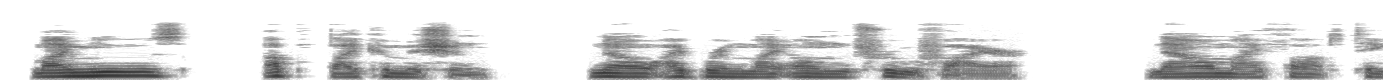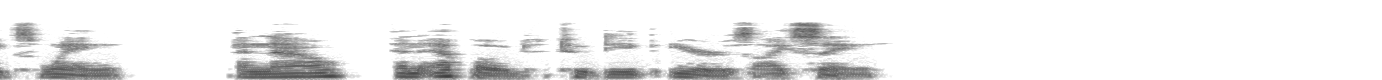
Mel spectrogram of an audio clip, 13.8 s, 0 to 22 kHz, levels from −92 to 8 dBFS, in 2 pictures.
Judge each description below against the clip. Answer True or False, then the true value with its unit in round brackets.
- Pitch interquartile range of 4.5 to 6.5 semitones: False (3.7 semitones)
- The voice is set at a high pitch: False (110 Hz)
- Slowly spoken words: True (115 wpm)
